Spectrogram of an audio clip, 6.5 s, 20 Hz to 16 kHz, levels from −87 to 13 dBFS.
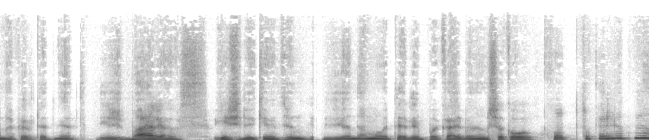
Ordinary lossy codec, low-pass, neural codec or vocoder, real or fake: MP3, 64 kbps; 14.4 kHz; codec, 44.1 kHz, 2.6 kbps, DAC; fake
